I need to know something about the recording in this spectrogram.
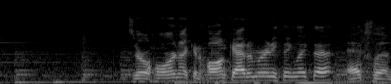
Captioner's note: bell chimes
